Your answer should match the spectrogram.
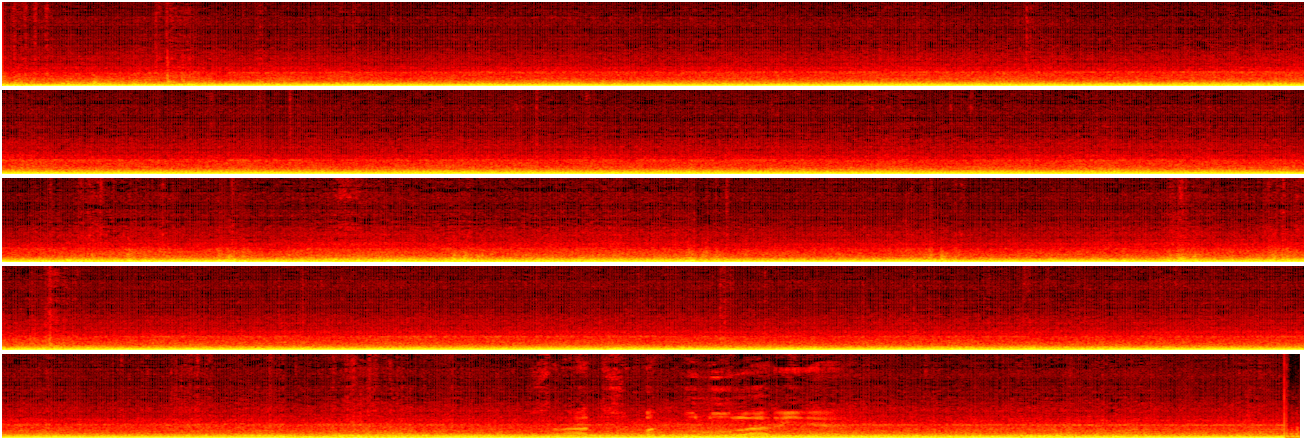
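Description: Steady drone of engine and road noise heard from inside a vehicle's cabin cruising at high highway speed, with a constant low hum.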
